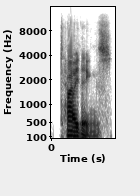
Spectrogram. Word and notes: tidings: American English

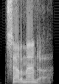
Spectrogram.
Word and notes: salamander: British English

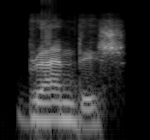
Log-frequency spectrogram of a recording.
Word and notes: brandish: Indian

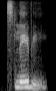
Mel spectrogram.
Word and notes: slavey: Indian

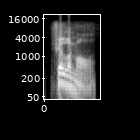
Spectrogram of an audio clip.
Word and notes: Philomel: American English

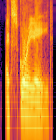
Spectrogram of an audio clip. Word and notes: excoriate: American English

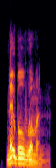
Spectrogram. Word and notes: noblewoman: British English

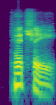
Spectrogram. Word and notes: pitchy: American English

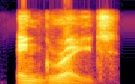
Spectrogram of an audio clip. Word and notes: ingrate: British English

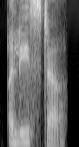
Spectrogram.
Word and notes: oleaster: Indian

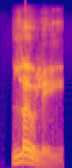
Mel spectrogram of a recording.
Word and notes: lowly: British English

